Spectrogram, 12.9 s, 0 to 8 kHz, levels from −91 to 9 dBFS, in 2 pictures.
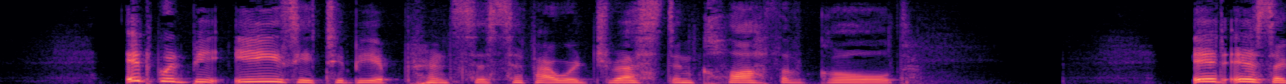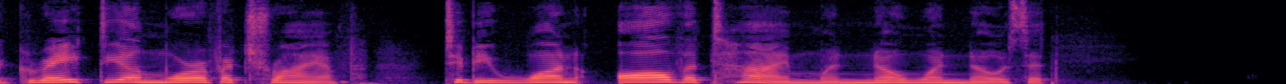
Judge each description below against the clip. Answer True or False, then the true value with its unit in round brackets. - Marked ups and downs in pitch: False (4.6 semitones)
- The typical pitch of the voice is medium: True (180 Hz)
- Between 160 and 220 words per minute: True (170 wpm)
